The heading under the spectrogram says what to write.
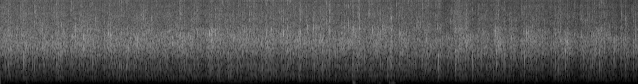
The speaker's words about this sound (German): Unseren Aschern einen riesen Applaus. Mega cool.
